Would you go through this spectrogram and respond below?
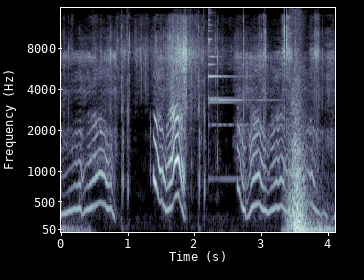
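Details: Porcupine eating corn, giving wavering, whining cries in a low-to-middle pitch with rich harmonics, rising and falling in short bends, three bursts over four seconds, with a steady tone and a burst of crunchy noise near the end.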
